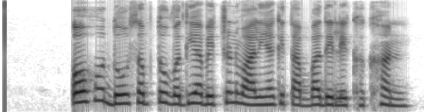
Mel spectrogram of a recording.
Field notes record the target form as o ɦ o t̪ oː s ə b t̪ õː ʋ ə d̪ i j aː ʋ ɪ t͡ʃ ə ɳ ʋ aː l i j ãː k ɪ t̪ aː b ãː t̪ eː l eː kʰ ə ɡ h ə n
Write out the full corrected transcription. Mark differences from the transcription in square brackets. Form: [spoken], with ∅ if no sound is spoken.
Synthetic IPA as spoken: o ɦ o [d̪] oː s ə b t̪ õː ʋ ə d̪ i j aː ʋ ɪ t͡ʃ ə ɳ ʋ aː l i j ãː k ɪ t̪ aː b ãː [d̪] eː l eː kʰ ə [k] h ə n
